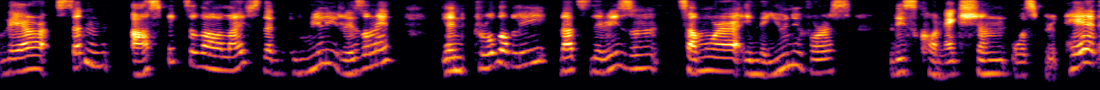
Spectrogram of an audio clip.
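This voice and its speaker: A woman from Kenya, talking as a guest in a casual conversation over a video call. She speaks haltingly and restarts her sentences often. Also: medium pitch, rough recording. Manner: halting, with many repeated restarts.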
